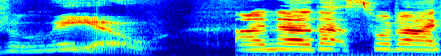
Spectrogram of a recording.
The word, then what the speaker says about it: Rio: It's Rio. It's a phonetic language. The I is always pronounced E.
